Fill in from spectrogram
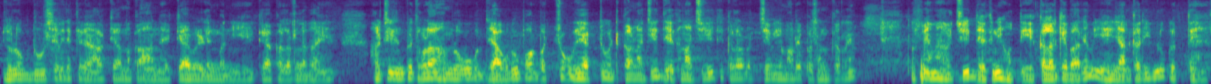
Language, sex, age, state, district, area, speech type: Hindi, male, 45-60, Uttar Pradesh, Hardoi, rural, spontaneous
